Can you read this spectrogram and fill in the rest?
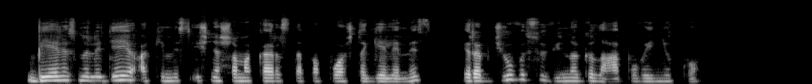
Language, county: Lithuanian, Kaunas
